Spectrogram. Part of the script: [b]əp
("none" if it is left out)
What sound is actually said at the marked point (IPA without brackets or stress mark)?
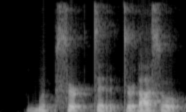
b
